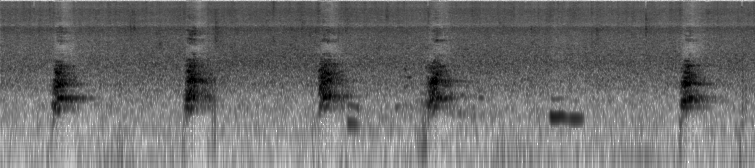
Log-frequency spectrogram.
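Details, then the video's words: Morning guard barking from Leo, a village German Shepherd watching over cattle, vehicles and other dogs as distant dogs are heard. Six steady, deep single barks are spaced about one to one and a half seconds apart. "बघा बघा! सकाळी असा गोंधळ घालतो Leo The German Shepherd"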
